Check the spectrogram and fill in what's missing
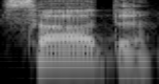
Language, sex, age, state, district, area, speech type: Hindi, male, 18-30, Rajasthan, Jaipur, urban, read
